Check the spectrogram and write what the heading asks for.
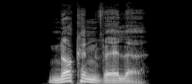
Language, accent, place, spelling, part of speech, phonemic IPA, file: German, Germany, Berlin, Nockenwelle, noun, /ˈnɔkn̩ˌvɛlə/, De-Nockenwelle.ogg
- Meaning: camshaft (a shaft fitted with cams)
